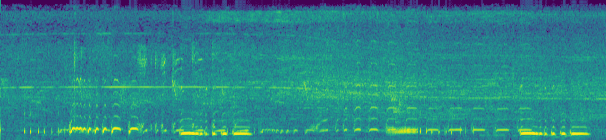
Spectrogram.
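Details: Zebra dove in lively song, said to set off other zebra doves: bursts of quick cooing notes alternating with loud low drawn-out whistles, one dense rolling phrase midway.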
